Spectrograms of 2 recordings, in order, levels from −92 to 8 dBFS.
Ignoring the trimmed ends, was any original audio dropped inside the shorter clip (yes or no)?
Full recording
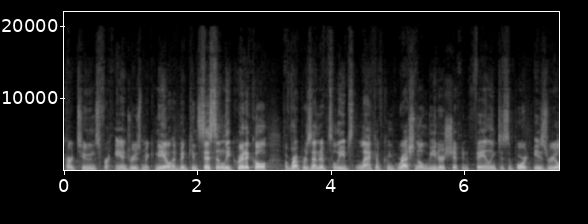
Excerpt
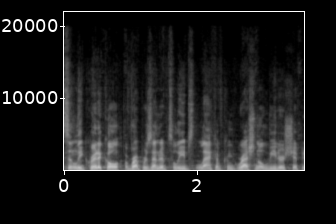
yes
